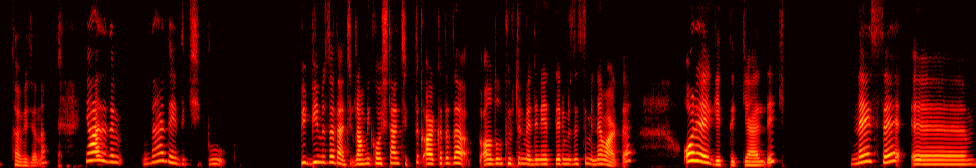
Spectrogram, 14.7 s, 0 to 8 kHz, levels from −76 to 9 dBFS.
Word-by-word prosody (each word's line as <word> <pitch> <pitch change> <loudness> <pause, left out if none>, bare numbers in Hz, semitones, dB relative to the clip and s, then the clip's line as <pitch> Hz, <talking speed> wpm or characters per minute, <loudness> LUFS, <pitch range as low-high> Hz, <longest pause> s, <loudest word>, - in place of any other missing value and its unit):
Tabii 155 -5 -5
canım. 205 - -9 0.5
Ya 380 +2 +6
dedim, 305 -5 -3 0.3
neredeydik? 260 - -5
Bu 215 0 -9 1.1
bir 275 -3 -2
bir 295 +1 +2
müzeden 285 -6 +1
çıktık, 195 - -12
Rahmi 220 +2 +2
Koç'tan 240 +2 0
çıktık, 260 +1 -8
arkada 240 +2 +2
da 255 -1 +1
Anadolu 225 +1 0
Kültür 240 +1 -5
Medeniyetleri 215 0 -2
Müzesi 220 +3 -6
mi 200 -3 -5
ne 220 0 +1
vardı. 190 - +1 0.9
Oraya 350 -6 +8
gittik 180 -6 -6
geldik. 165 - -2 1.0
Neyse, 315 +6 +2
emm, 200 0 0
225 Hz, 110 wpm, -24 LUFS, 200-280 Hz, 1.1 s, Oraya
